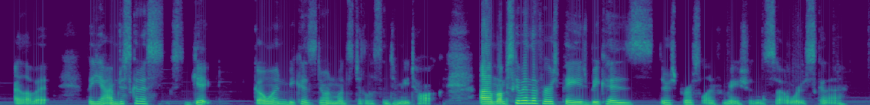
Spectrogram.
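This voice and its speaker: Music plays behind a woman whose loudness swings widely, the sound dry and close with no echo. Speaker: artist. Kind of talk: casual talk to camera. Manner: stuttering, rambling.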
